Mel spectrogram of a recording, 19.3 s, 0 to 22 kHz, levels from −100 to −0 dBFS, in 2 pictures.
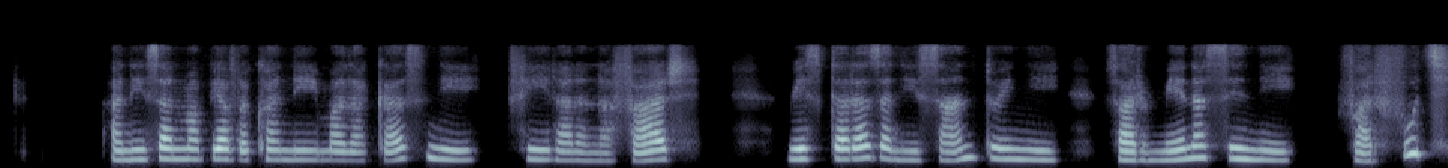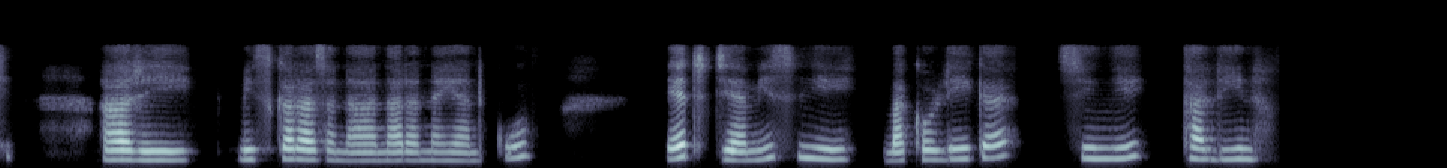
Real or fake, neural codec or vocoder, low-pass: fake; codec, 24 kHz, 0.5 kbps, DualCodec; 7.2 kHz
